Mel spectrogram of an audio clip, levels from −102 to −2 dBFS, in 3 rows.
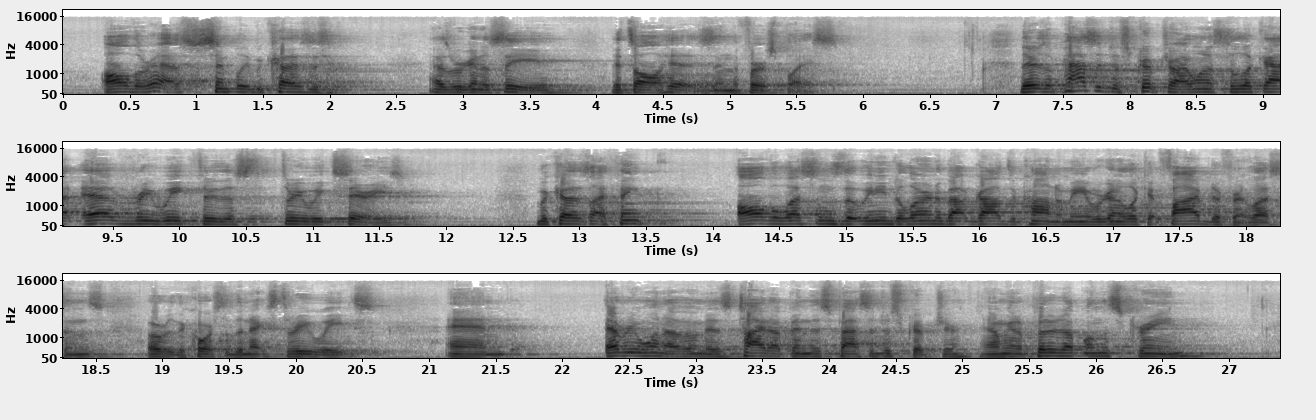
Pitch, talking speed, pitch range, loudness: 125 Hz, 195 wpm, 110-140 Hz, -19 LUFS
